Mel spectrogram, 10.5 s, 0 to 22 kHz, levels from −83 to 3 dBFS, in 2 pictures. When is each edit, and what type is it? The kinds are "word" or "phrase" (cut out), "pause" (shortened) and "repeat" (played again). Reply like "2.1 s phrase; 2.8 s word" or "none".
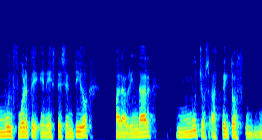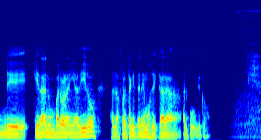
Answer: none

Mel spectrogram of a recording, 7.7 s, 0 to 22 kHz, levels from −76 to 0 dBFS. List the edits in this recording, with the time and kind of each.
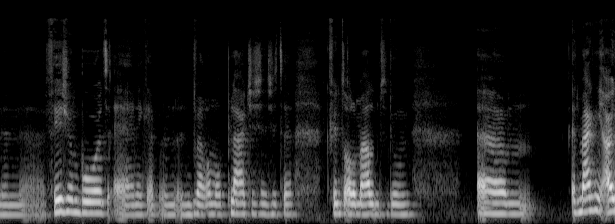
2.4 s word; 4.6 s word

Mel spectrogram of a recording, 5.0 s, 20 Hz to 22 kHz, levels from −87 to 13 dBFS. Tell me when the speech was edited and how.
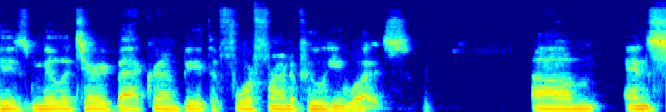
none

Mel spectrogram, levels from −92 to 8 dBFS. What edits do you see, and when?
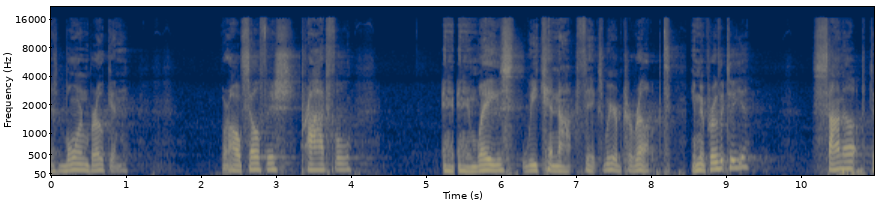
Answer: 2.5 s word; 3.3 s word; 5.4 s repeat; 6.3 s word; 7.6 s word; 8.4 s pause

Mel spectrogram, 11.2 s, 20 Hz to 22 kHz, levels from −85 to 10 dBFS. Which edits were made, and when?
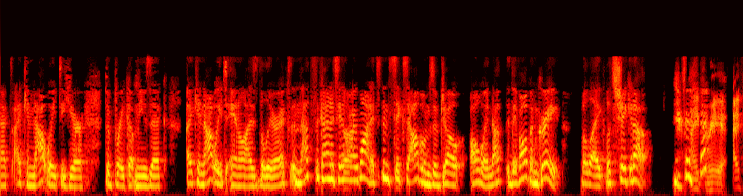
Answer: none

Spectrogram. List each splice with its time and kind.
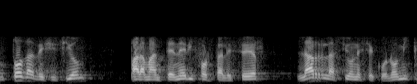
none

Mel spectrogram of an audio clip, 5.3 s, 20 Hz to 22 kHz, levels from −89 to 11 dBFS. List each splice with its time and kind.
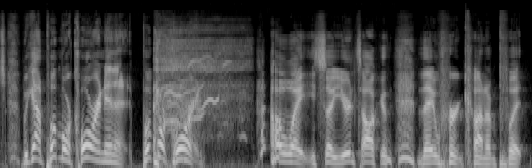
none

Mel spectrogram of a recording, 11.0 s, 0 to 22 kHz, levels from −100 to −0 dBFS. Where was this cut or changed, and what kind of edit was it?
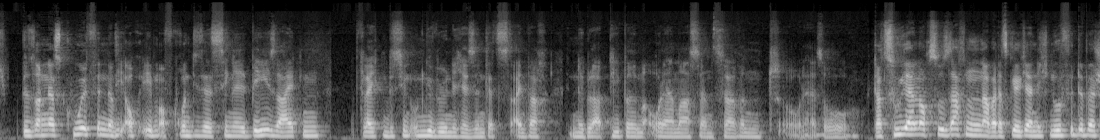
1.2 s word; 4.9 s word; 5.9 s word

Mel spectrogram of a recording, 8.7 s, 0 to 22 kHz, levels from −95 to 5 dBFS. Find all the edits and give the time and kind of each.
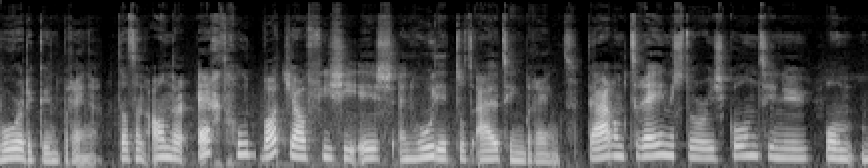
2.5 s word; 4.3 s word; 5.8 s pause; 6.7 s phrase

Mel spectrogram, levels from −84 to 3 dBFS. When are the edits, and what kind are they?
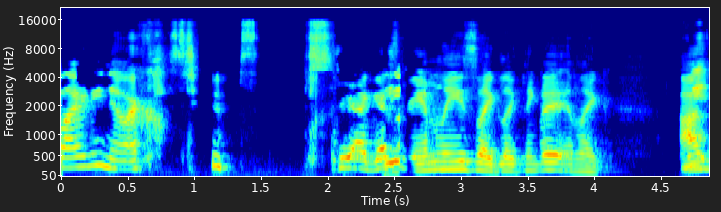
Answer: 2.0 s word; 2.6 s word; 3.3 s word; 3.6 s word

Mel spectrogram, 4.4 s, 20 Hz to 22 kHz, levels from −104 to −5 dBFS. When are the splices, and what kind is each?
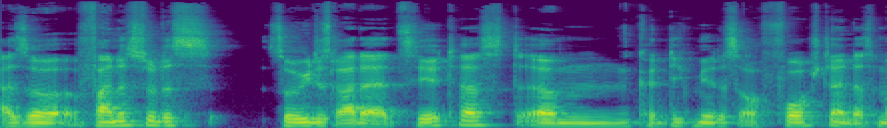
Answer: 1.6 s phrase

